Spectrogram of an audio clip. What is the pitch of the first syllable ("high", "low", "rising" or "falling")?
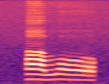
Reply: low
